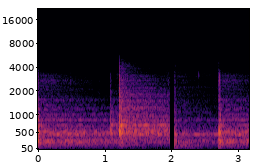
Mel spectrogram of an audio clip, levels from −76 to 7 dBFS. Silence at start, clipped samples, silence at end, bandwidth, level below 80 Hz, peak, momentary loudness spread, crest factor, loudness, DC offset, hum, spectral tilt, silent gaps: 0 s; under 0.1%; 0 s; 5.8 kHz; -66 dBFS; -8 dBFS; 11 LU; 24 dB; -33 LUFS; under 0.1%; none; -4.5 dB/octave; none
